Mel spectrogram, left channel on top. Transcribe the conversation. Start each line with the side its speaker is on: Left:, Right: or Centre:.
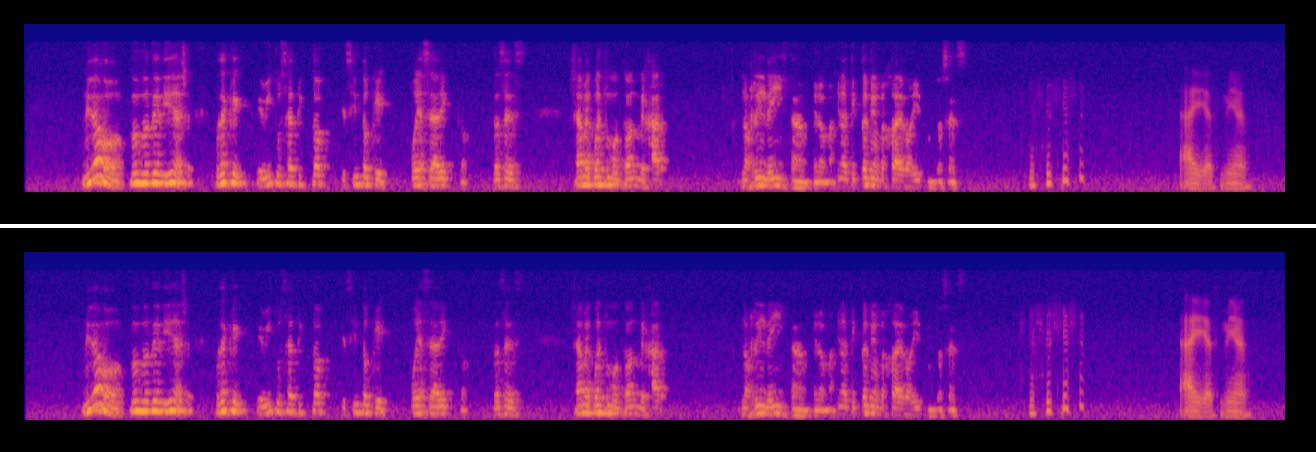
Left: Mirá vos, no, no tenía ni idea. Yo, o sea sabés que evito usar TikTok, que siento que voy a ser adicto. Entonces, ya me cuesta un montón dejar los reels de Instagram, pero imagino TikTok tiene un mejor algoritmo. Entonces,
Right: <laughs> Ay, Dios mío.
